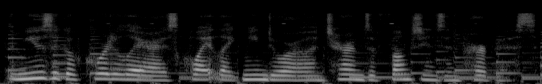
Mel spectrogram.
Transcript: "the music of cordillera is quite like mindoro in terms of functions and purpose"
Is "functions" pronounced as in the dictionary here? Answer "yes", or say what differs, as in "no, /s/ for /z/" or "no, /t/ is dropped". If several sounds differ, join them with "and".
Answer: yes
